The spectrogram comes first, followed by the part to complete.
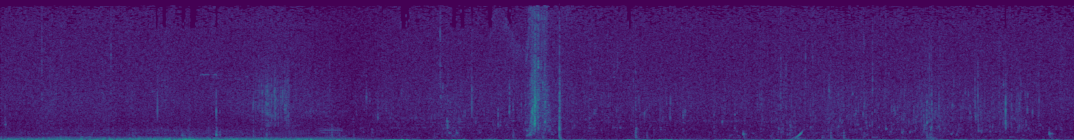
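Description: Ambient sound aboard a bass boat on open water: a low steady hum for the first few seconds, then a lower, gusting rumble of wind on the microphone with a few faint short sounds.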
